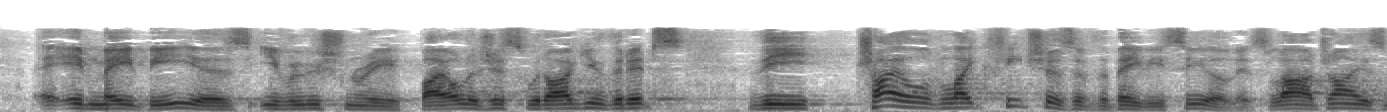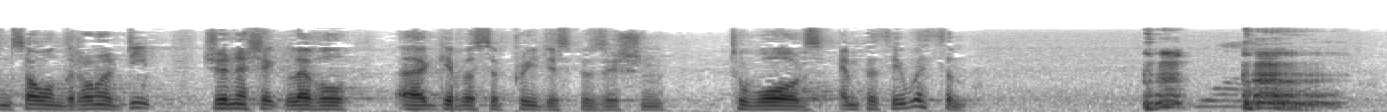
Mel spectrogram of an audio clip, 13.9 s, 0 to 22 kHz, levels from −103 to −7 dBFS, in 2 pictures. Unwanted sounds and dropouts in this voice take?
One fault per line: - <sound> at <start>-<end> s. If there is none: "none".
- cough at 12.6-13.7 s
